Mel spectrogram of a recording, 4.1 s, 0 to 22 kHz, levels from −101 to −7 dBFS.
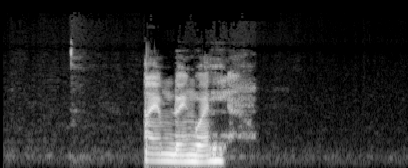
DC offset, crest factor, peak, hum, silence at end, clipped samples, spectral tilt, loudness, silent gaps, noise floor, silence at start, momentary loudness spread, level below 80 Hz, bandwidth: under 0.1%; 20 dB; -2 dBFS; none; 1.55 s; under 0.1%; -6 dB/octave; -17 LUFS; none; -72 dBFS; 1.45 s; 20 LU; -56 dBFS; 9.2 kHz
